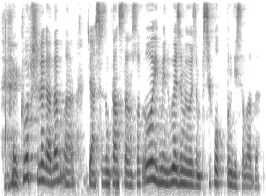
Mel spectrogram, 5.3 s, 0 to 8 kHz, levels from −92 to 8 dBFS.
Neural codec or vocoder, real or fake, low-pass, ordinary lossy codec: none; real; none; none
